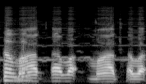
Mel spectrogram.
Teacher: మూడో చరణంలో మాధవ కూడా థ మహాప్రాణం అమ్మ. అది కొంచెం మాధవ మాధవ అంతే.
